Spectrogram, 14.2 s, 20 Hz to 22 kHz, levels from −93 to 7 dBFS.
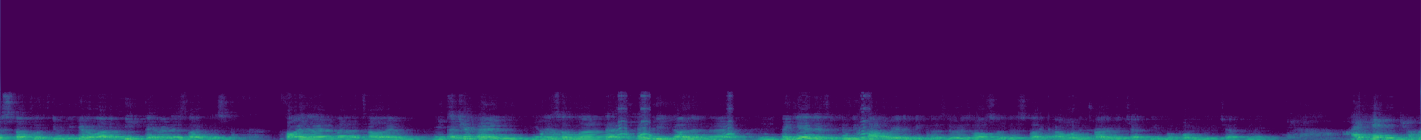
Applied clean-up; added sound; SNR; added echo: neural separator model SepFormer DNS4.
